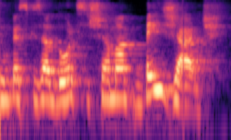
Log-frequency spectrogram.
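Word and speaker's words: Béjart: Eu separei uma frase de um pesquisador que se chama Beijart, se escreve Beijart, mas eu fui pesquisar e se fala beijar mesmo, que diz assim: dançar é tão importante para uma criança quanto falar, contar ou aprender geografia.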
